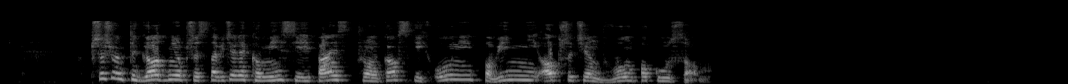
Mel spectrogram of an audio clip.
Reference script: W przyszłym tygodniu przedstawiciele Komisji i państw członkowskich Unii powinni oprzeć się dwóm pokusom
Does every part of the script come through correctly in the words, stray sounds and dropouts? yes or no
yes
